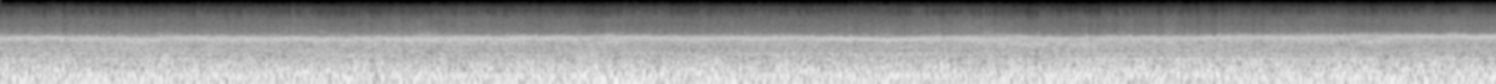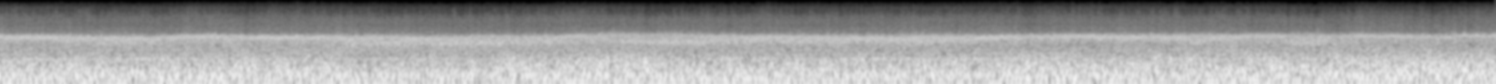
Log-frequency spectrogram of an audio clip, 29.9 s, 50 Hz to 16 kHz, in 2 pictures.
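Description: Honda SH300 scooter riding at a steady road speed: an unbroken rush of wind on the microphone mixed with engine and tyre noise.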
